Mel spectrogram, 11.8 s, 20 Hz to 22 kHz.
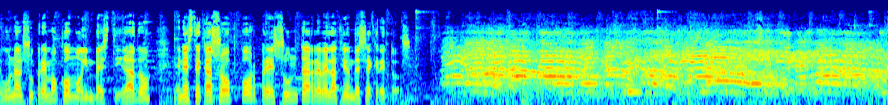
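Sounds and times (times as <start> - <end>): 
speech: 0.0 - 6.1
crowd booing and jeering at Spain's attorney general arriving at the Supreme Court: 5.9 - 11.8
people shouting and hooting: 5.9 - 11.8.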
